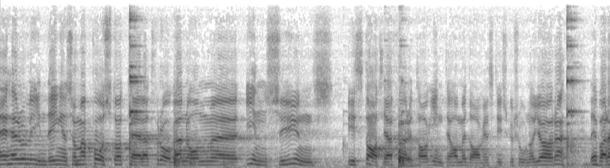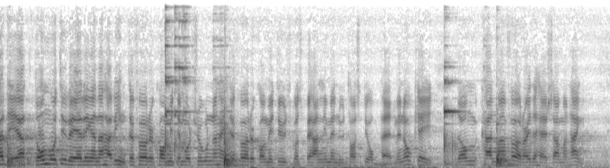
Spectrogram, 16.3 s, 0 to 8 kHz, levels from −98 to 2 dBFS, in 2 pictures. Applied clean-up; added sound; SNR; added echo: none; Chink, clink; 7 dB; reverberation time 0.8 s.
